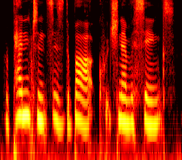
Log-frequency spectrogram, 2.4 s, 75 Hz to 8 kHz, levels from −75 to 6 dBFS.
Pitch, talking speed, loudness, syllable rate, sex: 230 Hz, 175 wpm, -16 LUFS, 5.0 syllables/s, female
